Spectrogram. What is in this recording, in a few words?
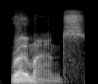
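"romance", British English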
